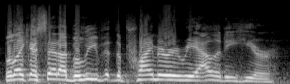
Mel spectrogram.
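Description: High-voiced man preaching earnestly. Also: lively intonation, fast, a little mellow. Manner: earnest preaching, rhetorical questions, frequent "right?". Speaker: rabbi. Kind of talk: sermon.

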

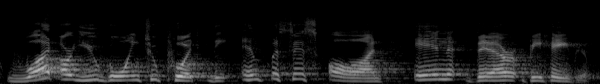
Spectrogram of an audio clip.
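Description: High-voiced male preacher in an echoing hall. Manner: asks rhetorical questions and repeats key points for emphasis. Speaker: pastor. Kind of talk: sermon. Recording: long reverb of a large hall.

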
